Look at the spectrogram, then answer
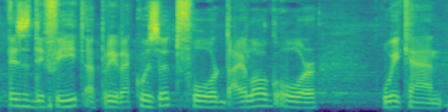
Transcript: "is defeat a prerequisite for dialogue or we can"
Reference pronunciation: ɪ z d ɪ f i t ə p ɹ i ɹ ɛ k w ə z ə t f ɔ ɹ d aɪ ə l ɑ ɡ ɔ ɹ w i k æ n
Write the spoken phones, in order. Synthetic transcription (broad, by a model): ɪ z d ɪ f i t ə p ɹ i ɹ ɛ k w ə z ə t f ɔ ɹ d aɪ ə l ɑ ɡ ɔ ɹ w i k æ n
